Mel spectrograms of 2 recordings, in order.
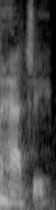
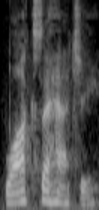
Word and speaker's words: Waxahachie: Waxahachie. Waxahachie. Waxahachie. It's not even spelled the way you think it is.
